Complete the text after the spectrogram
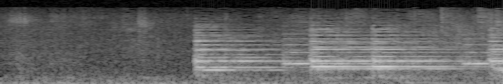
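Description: A piano starts playing a melody.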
